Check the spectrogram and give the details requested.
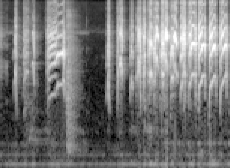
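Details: Lure call of a sogon intended to bring in other sogon: a few thin chirps and a buzzy slurred note, then a fast, regular series of high buzzy notes about four per second, with a faint hum.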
